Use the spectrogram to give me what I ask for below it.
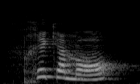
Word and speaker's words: fréquemment: Fréquemment, ça s'écrit F R E Q U E E M M E N T. Ça se dit fréca, mais ça s'écrit avec un E.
